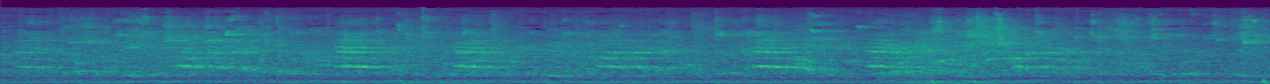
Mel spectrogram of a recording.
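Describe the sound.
A basketball is dribbled during a game, its bounces running through a steady wash of arena crowd noise while a commentator talks over it throughout.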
